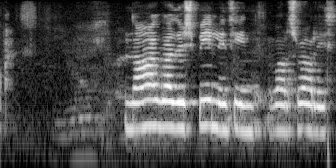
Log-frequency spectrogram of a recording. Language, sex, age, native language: Icelandic, female, 9, Icelandic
